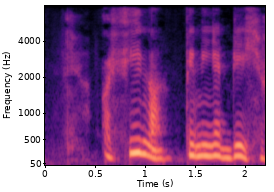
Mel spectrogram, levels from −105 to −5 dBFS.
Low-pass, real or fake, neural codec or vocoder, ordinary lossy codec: none; fake; codec, 16 kHz, 2 kbps, FreqCodec, larger model; none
